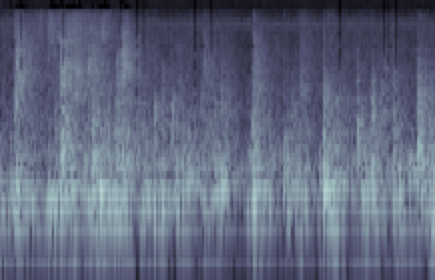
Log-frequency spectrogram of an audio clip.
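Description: Footsteps and shuffling thuds of several men walking off together, with background music under them.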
